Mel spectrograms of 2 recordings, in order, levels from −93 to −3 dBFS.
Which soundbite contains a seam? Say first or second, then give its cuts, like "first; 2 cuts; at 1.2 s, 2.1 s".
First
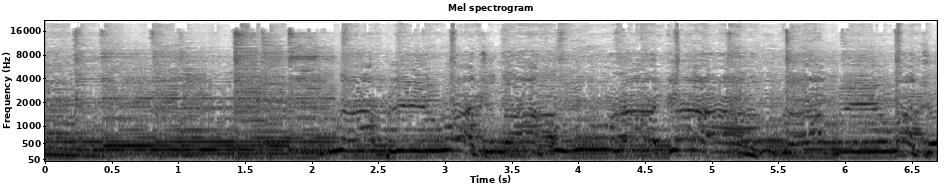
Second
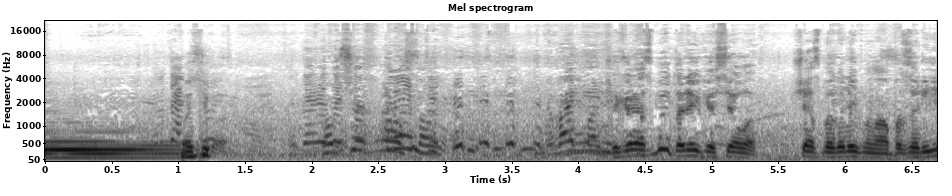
second; 1 cut; at 3.4 s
